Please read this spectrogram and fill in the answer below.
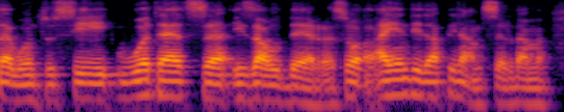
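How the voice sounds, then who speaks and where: A man with an Italian accent speaks at a fairly low pitch. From Italy. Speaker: payments partnership lead. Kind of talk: podcast interview. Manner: halting, many fillers.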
